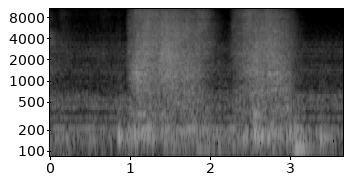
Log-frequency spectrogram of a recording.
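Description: A wooden cabinet scrapes across a table.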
